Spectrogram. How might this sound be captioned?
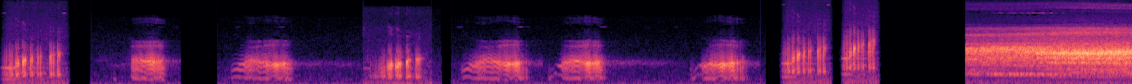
Frog Stress
These are all real frogs... the only one I changed is the stressed-out one at the end. Recorded in my back yard.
